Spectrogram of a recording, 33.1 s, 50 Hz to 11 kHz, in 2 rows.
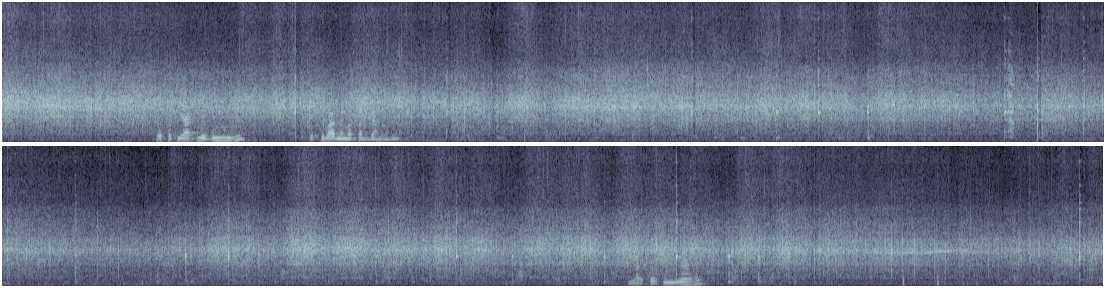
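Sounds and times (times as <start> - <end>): onion sizzling in hot oil: 0.0 - 33.0
metal spatula clicking on pan: 6.6 - 6.8, 10.2 - 13.2, 15.0 - 16.4, 22.1 - 23.6, 32.6 - 32.9.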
